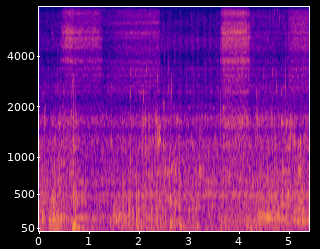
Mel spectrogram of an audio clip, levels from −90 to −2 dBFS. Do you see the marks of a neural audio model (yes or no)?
yes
